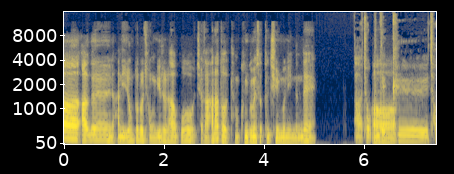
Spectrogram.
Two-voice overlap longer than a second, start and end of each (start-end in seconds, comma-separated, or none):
none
